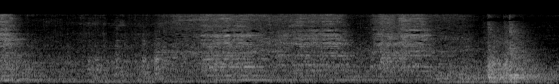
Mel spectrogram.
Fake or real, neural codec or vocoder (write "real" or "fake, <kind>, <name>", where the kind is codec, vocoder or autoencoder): real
